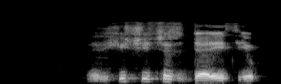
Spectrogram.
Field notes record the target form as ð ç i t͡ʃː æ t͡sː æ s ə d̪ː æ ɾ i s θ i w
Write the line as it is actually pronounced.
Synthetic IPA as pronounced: ð ç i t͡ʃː i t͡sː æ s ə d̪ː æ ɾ i θ i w

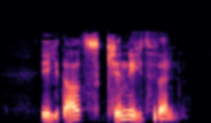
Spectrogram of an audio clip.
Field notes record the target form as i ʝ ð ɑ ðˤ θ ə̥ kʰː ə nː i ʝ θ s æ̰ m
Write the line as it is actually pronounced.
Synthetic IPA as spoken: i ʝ ð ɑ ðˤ s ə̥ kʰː ə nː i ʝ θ f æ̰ n

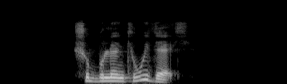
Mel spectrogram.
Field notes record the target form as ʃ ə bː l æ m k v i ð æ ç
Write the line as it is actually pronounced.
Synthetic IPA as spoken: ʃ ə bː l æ n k w i ð æ ç

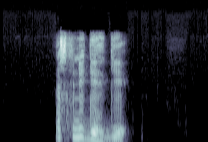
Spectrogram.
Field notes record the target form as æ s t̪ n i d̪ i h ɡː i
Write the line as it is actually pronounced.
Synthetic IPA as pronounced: æ s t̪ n i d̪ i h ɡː i

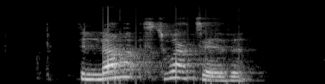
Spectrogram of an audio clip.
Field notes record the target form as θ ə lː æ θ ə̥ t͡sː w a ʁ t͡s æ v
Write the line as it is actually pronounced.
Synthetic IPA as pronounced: θ ə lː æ θ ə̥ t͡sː w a ʕ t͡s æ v

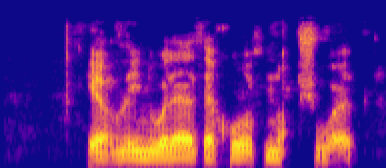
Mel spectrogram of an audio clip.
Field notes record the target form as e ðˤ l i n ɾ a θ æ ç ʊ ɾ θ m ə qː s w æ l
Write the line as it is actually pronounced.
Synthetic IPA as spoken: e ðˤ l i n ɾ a θ æ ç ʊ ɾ θ n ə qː ʃ w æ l

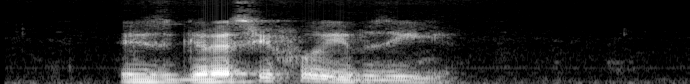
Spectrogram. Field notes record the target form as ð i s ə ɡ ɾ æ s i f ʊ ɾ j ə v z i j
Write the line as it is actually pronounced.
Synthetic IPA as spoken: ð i z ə ɡ ɾ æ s i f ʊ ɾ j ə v z i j

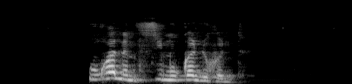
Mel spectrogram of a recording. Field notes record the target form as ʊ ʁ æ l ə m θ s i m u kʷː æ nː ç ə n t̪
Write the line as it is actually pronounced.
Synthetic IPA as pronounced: ʊ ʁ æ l ə m θ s i m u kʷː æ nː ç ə n t̪

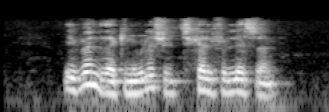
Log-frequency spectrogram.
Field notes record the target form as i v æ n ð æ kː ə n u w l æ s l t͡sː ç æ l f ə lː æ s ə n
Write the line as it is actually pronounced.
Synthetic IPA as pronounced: i v æ n ð æ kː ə n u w l æ ʃ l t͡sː ç æ l f ə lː æ s ə n

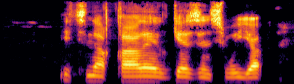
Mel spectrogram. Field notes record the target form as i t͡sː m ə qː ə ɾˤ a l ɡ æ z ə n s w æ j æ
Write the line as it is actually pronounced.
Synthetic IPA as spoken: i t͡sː n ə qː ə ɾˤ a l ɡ æ z ə n s w i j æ

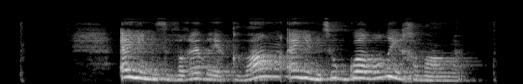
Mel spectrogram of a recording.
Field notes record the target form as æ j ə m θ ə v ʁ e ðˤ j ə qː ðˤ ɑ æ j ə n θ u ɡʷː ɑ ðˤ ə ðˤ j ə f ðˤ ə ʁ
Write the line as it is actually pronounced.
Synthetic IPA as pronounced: æ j ə n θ ə v ʁ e ðˤ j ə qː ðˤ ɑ æ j ə n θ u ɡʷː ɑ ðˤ ə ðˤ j ə χ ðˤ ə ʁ

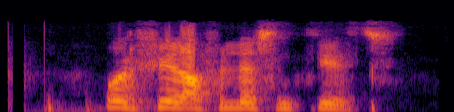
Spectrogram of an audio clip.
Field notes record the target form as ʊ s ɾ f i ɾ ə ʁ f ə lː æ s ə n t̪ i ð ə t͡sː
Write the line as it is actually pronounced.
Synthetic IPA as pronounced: ʊ ɾ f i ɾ ə ʁ f ə lː æ s ə n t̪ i ð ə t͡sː

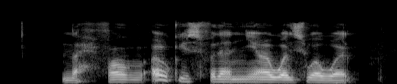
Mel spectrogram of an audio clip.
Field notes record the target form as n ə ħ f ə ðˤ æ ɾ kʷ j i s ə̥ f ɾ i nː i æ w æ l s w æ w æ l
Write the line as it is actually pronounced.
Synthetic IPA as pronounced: n ə ħ f ə ðˤ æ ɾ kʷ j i s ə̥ f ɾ æ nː i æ w æ l s w æ w æ l

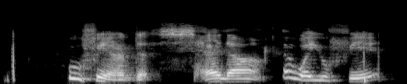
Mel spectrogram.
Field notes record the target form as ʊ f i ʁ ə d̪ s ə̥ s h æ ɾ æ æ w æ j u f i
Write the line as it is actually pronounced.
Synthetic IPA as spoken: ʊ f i ʁ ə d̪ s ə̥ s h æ l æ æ w æ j u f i

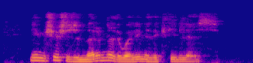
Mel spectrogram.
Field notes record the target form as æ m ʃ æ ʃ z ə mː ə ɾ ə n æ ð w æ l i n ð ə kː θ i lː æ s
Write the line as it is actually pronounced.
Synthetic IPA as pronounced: i m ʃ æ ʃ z ə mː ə ɾ ə n æ ð w æ l i n ð ə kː θ i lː æ s

